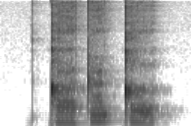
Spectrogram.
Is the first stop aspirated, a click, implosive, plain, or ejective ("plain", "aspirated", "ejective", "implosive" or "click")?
click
